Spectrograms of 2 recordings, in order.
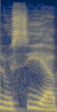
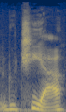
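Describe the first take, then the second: First: The name is said with an anglicized pronunciation. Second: The name is said with an Italian pronunciation. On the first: The speaker calls it wrong. "I said Lucia" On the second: The speaker calls it right. "it's actually Lucia"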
